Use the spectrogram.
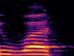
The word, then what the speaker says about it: were: talking we were talking listen to how it becomes unstressed nice and slowly we were talking we were talking we were talking can you hear how quiet it is it's much shorter than the syllables on either side of it and it almost disappears but it's just there very subtly we were talking my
